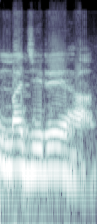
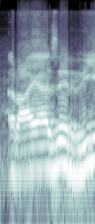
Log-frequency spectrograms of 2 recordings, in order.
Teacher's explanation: زبر کو زیر کی طرف اور الف کو یا کی طرف مائل کرنے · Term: امالہ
